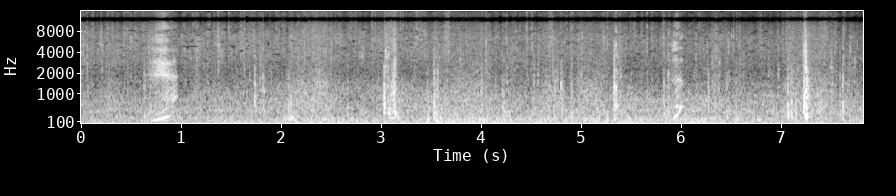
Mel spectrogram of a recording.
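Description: Hands and boots knock against wooden logs while climbing.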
